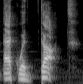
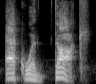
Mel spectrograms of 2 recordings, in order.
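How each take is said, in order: First: The word ends like 'duct'. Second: The word ends like 'duck'. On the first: It names the Roman water channel. "You hear the difference?" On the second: It names the floating bus in Queensland. "that floating bus thing in Queensland"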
